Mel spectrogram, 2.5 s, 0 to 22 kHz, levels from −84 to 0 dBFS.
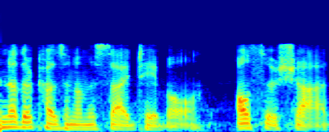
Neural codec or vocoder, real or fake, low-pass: codec, 16 kHz, 4.8 kbps, FACodec; fake; 5.4 kHz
